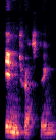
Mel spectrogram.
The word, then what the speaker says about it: interesting: So interesting, the stress is on the interesting.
